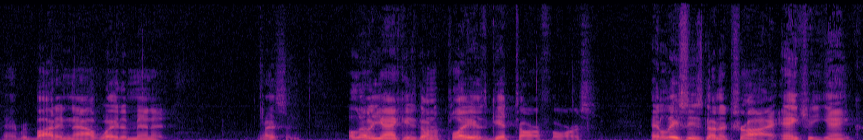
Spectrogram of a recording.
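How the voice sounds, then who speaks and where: A man's voice: mid-range voice, lively intonation, normal speed, gravelly, a bit bright. A man playing a swaggering, mocking cowboy bully in a Western radio play, with a folksy, taunting manner.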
